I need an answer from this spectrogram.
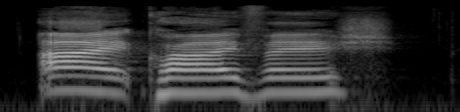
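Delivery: put-on Louisiana accent. Co-hosts discuss the Louisiana drawl; one says a word in a Louisiana accent. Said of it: "That's my Louisiana".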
